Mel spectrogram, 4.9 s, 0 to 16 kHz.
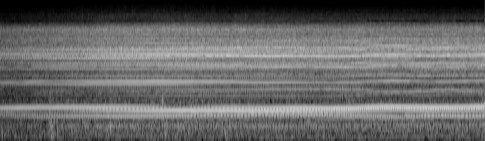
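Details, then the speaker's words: Temu XD1 Pro mini camera drone in flight: steady high whistle over propeller hiss, unexplained; owner wonders if it is a low-battery alert — siren-like warning tone in flight. "It made a noise. Is that the battery going low, or?"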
